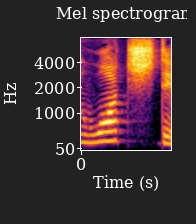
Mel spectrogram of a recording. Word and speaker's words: watched: o E no caso é mudo, mas o D tem que aparecer, então a gente tem watched it, tá, watched it burn.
